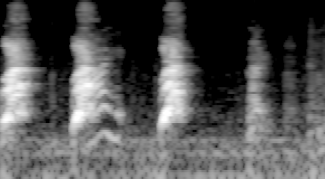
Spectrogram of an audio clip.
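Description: A puppy barks four times in quick succession, close and loud, the last bark softer and shorter, with a faint indoor hum underneath.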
